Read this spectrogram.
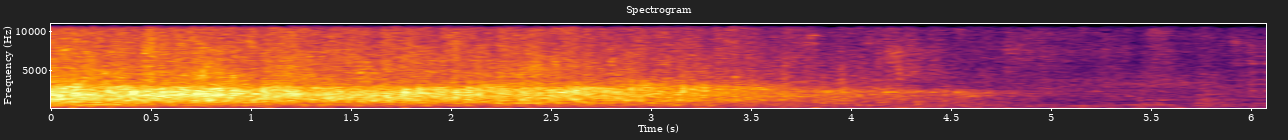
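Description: An audience applauds in a large echoing hall and the applause fades.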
